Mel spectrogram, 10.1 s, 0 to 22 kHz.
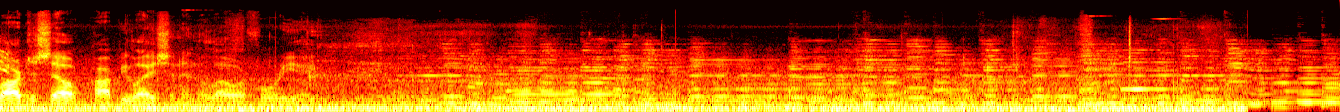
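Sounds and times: car rumble: 0.0s - 9.4s
instrumental background music: 2.9s - 10.0s.

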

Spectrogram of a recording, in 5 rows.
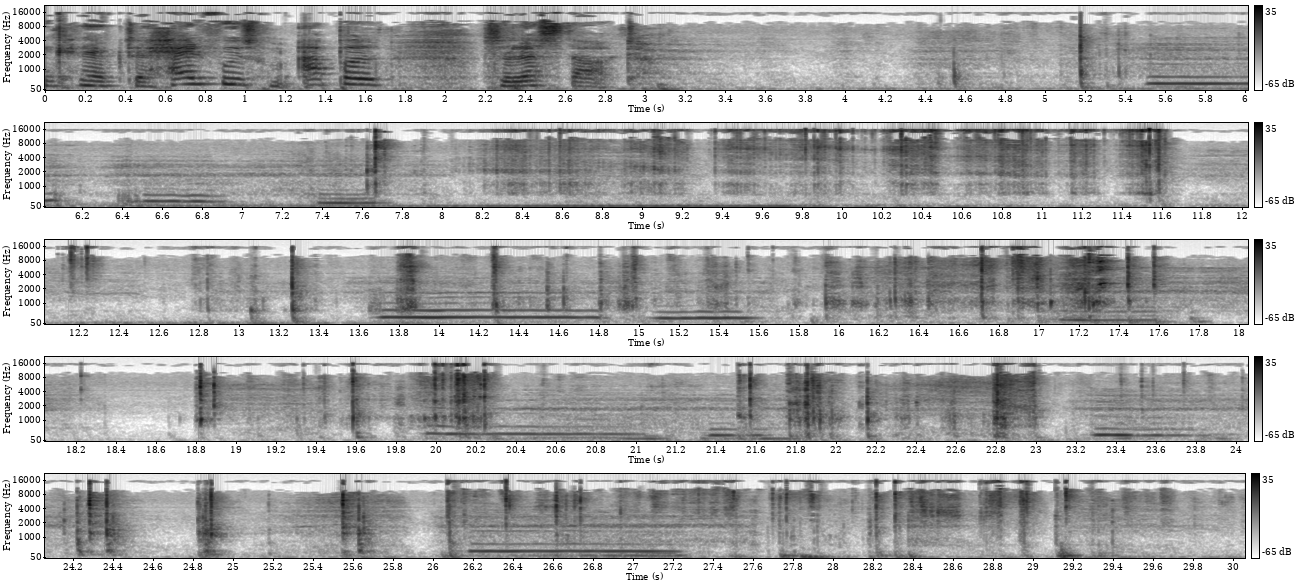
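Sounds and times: cardboard and plastic being handled: 7.6s - 17.8s, 24.1s - 30.0s.

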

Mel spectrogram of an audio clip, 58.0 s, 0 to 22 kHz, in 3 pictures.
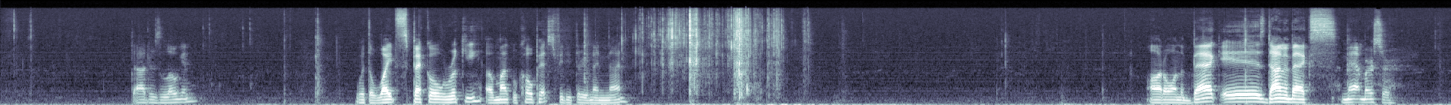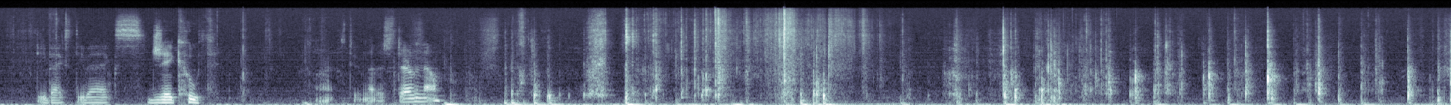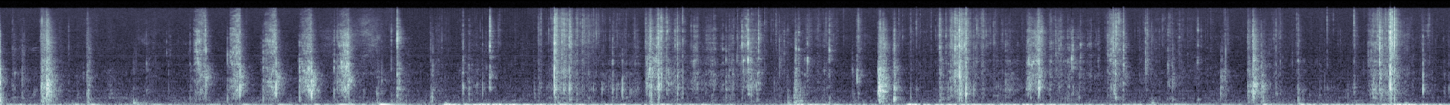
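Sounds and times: plastic wrap tearing and crinkling: 8.3s - 10.9s, 27.8s - 30.9s, 44.8s - 54.8s, 55.4s - 58.0s.

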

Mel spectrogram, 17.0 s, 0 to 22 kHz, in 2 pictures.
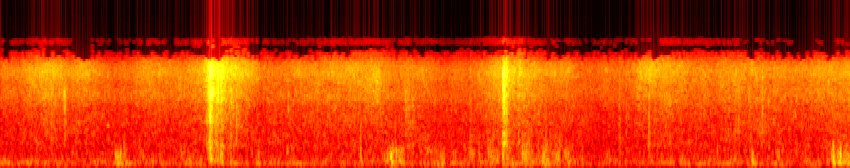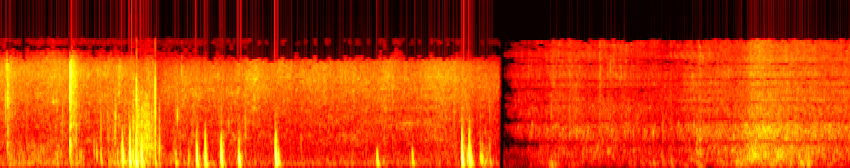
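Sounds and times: rustling and crackling vegetation: 0.0s - 17.0s.

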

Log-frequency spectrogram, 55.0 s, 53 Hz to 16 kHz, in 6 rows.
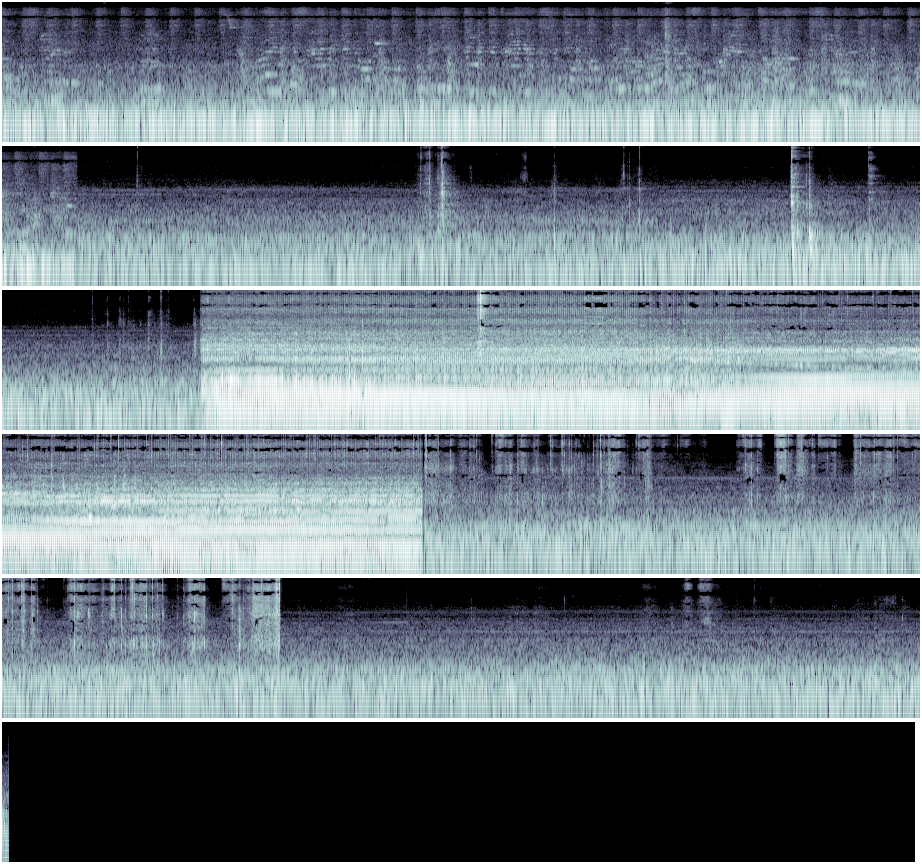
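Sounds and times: coffee machine pump buzzing: 20.3s - 34.0s
coffee pouring into mug: 22.2s - 34.0s.

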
